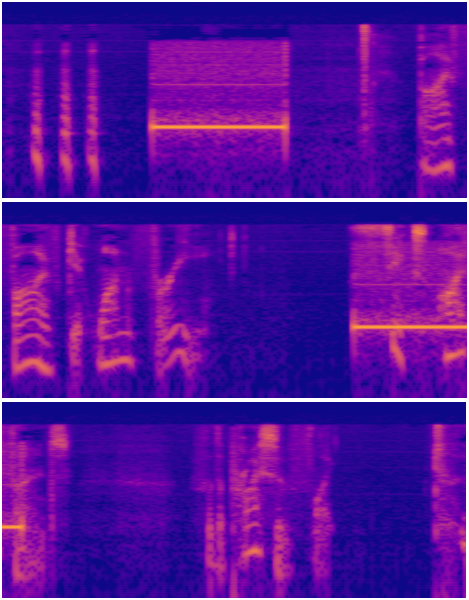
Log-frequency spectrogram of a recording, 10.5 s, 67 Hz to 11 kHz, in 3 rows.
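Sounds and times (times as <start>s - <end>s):
foreign-style telephone ringback tone down a phone line: 1.1s - 2.2s, 6.1s - 7.2s
speech: 3.3s - 5.1s, 6.4s - 7.6s, 8.5s - 9.5s, 10.2s - 10.4s.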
